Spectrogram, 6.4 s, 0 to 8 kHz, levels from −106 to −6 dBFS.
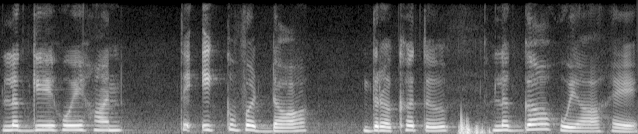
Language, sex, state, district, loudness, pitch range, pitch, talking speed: Punjabi, female, Punjab, Kapurthala, -17 LUFS, 220-265 Hz, 250 Hz, 95 wpm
